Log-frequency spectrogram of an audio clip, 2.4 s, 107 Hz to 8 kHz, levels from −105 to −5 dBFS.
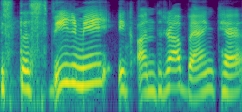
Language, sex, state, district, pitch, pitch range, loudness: Hindi, female, Bihar, Samastipur, 260 Hz, 225-275 Hz, -14 LUFS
